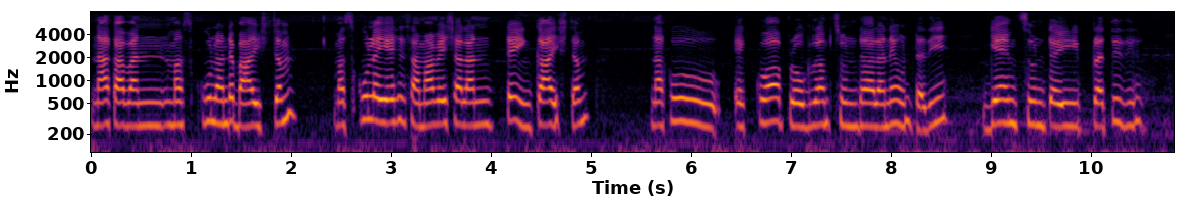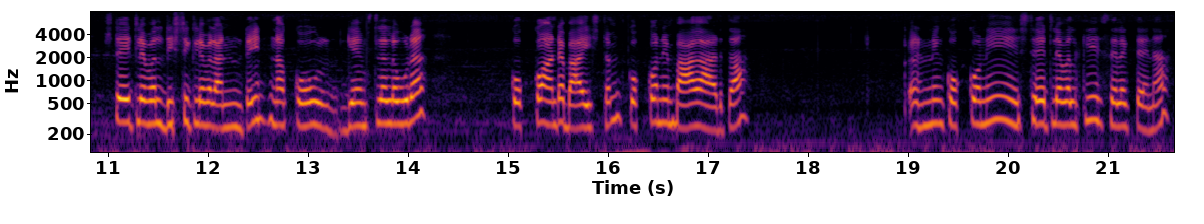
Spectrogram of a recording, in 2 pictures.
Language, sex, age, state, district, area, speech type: Telugu, female, 45-60, Andhra Pradesh, Srikakulam, urban, spontaneous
